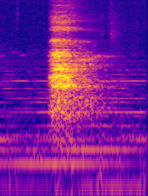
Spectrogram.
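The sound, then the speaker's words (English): A person exhales cigarette smoke after a long drag. The faint, breathy rush starts suddenly, then slowly trails off, with no other sound around it. “She takes a long drag of the cigarette and exhales the smoke.”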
